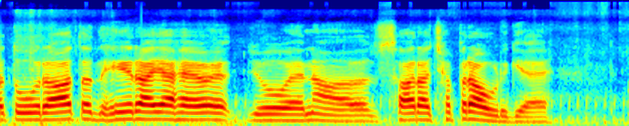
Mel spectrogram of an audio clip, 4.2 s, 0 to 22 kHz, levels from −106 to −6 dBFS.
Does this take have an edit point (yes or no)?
no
